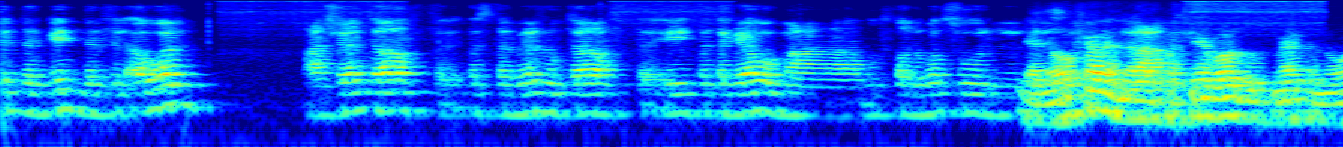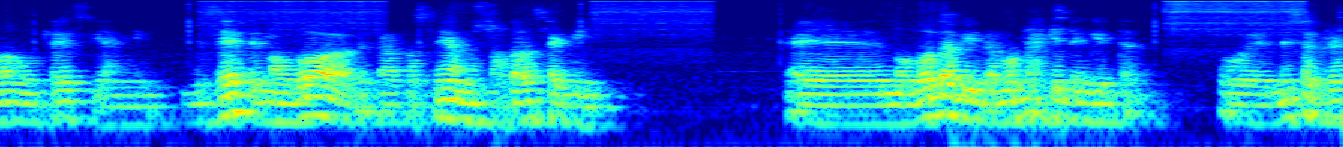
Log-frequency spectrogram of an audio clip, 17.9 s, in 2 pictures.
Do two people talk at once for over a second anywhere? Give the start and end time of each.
6.8-8.1

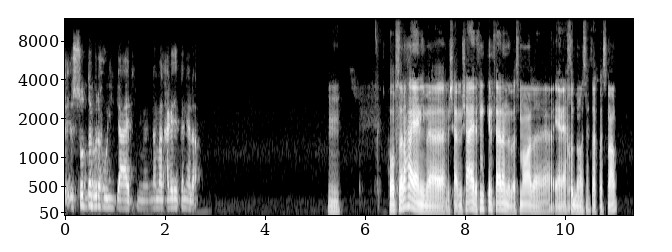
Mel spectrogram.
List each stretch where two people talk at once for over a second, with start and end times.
none

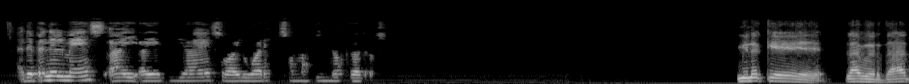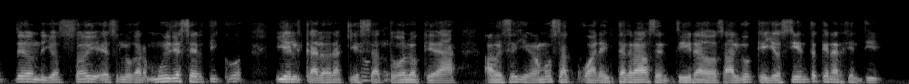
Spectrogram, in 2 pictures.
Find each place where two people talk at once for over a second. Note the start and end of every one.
none

